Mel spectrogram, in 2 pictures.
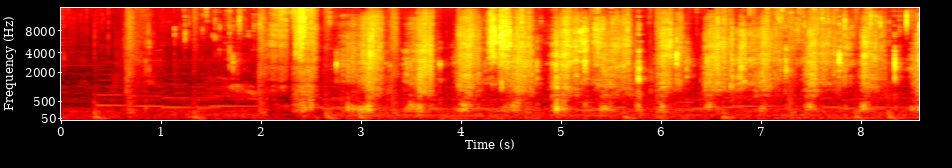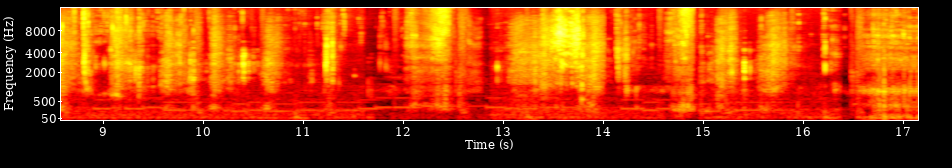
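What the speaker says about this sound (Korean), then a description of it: "시리얼 오랜만에 먹는데 진짜 맛있을 것 같아요" Crunchy cereal being eaten up close, with a steady run of bites and chewing crunches, moist squishy chews between them, and no talking.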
